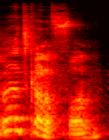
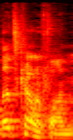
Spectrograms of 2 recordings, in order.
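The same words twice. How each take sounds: First: It is said with lively excitement. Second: It is said flatly, without excitement. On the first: The speaker calls it right. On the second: The speaker calls it wrong.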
